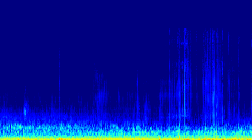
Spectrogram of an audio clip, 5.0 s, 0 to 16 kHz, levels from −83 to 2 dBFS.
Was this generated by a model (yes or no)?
yes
